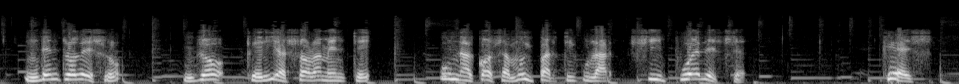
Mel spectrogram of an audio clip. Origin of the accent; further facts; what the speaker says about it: Ferrol, Galicia, Spain; Yo, como soy buen español, me considero muy español y ferrolano, tengo mis creencias en la medida. Y soy no un católico muy forof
